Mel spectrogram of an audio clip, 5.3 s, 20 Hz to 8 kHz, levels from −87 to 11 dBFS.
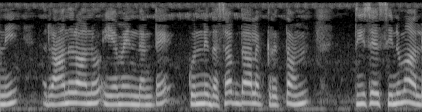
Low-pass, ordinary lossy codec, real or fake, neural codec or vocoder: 7.2 kHz; MP3, 48 kbps; real; none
